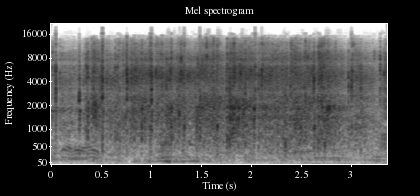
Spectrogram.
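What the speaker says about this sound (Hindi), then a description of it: "एक बार जोरदार तालियां" A festival audience at a Ram Navami cultural event breaks into loud, sustained applause, dense clapping throughout with voices mixed in.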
